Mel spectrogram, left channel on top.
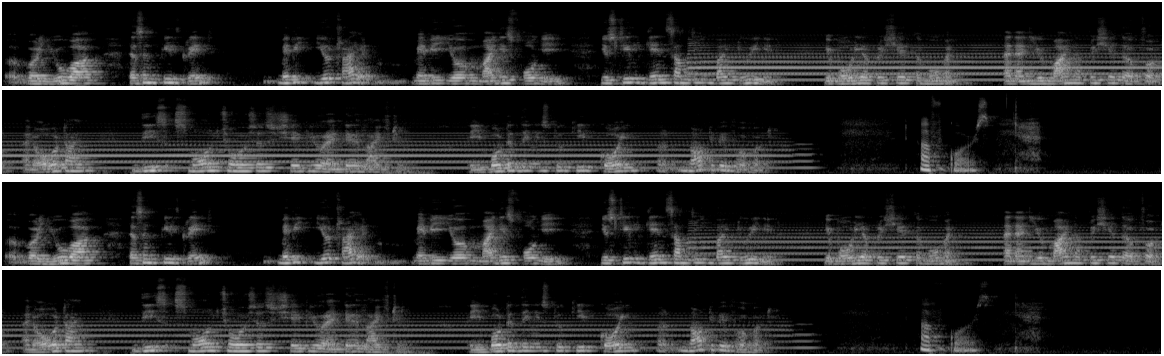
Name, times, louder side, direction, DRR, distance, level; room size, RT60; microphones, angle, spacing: voice 1, 0.0-2.1 2.6-5.6 6.0-7.7 8.2-9.7 10.0-12.5 12.9-15.7 16.2-19.2, equal, 5° right, -2 dB, 4.5 m, -27 dB
Wind instrument woodwind instrument, 6.8-19.7, left 5 dB, 25° left, 1.5 m, -36 dB
voice 2, 20.8-22.0, left 3 dB, 55° left, 9 dB, 0.9 m, -32 dB
13.5 x 8.2 x 7.3 m, 0.40 s
head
